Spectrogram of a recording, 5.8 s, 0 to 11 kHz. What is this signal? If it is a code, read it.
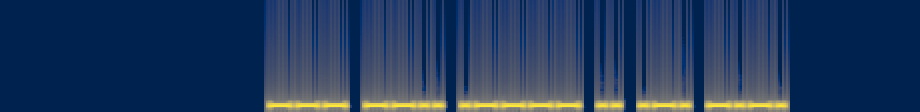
Morse code, heard as a keyed tone, about 28 wpm, 700 Hz. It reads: OZ1IRC
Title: DXCC-100 Call Signs - 6 Characters - 28wpm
